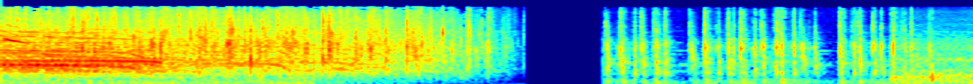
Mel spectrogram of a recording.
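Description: Edited-in sound effects: a burst of crackling, applause-like noise with a few falling whistle-like tones, fading out over about three seconds. After a brief silence comes a quick run of keyboard-typing clicks.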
